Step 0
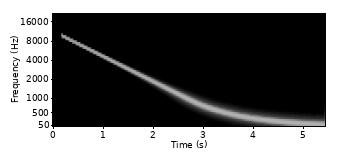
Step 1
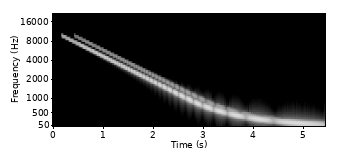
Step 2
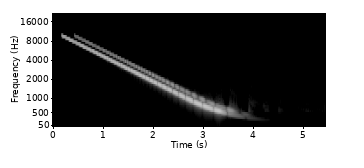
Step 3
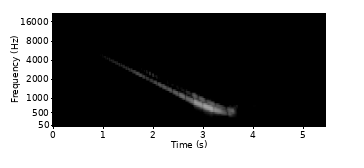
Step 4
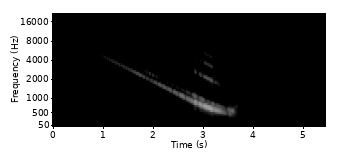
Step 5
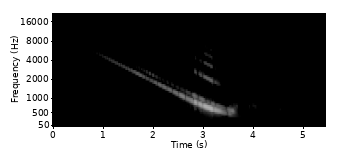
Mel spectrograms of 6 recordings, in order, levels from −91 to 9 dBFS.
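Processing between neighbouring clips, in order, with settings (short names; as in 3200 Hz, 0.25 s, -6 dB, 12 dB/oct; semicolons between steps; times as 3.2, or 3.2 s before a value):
comb 7.3 ms, depth 81%; echo 0.25 s -22.5 dB; AGC gain up to 12 dB
dynamic EQ 1200 Hz, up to -4 dB, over -25 dBFS, Q 1.3; limiter -13.5 dBFS, peak gain reduction 9.5 dB; rippled Chebyshev high-pass 550 Hz, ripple 3 dB
wah 1.1 Hz 390–1000 Hz, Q 6.3; vowel filter a; air absorption 160 m; gain -2.5 dB
notch 830 Hz, Q 19; in parallel at -6 dB: soft clip -36 dBFS, distortion -10 dB; on the sum: gain -3 dB
AGC gain up to 11 dB; gain -5 dB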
